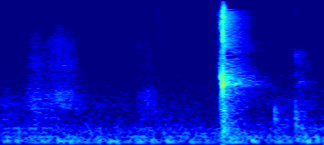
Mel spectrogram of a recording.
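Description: A single sharp click about one and a half seconds in, against quiet room tone.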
